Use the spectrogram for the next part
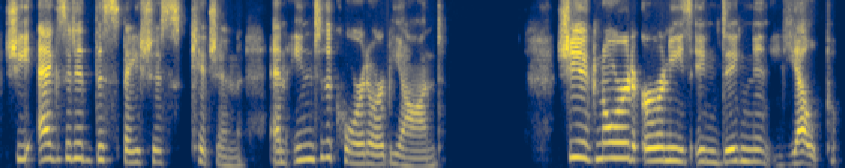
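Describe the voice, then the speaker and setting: Female narrator, mid-range voice, reading fiction aloud with measured expression, storybook style. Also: medium pitch. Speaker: podcast host reading listener fan fiction.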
